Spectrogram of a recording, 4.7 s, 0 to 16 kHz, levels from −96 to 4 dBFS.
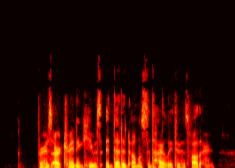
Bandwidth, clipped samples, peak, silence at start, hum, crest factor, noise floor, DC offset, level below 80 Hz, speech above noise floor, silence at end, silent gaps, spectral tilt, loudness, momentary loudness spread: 9.6 kHz; under 0.1%; -4 dBFS; 0.75 s; none; 24 dB; -66 dBFS; under 0.1%; -42 dBFS; 39 dB; 0.5 s; none; -5.5 dB/octave; -27 LUFS; 9 LU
